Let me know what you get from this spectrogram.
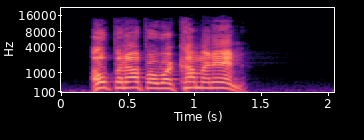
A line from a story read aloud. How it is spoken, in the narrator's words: The police went on shouting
